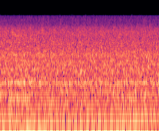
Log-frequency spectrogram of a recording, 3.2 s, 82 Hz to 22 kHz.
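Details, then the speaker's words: 1980 Datsun 280ZX inline-six (manual), first run after about 26 years of storage, at steady throttle: a lumpy idle with an irregular stumble about three times a second as one cylinder isn't firing yet. A stuck injector or fouled plug is suspected. "So you got a cylinder that's not firing yet, but it'll come around here in a second."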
